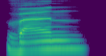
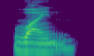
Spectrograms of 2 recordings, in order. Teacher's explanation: For V, your top teeth touch your bottom lip. For W, your lips round, like you're about to whistle.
